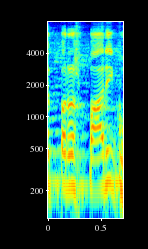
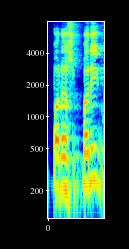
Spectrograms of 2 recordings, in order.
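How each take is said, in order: First: पारस्परिक said here as pa-ras-paa-rik; correct long vowel. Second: पारस्परिक said as pa-ras-pa-rik, all short "a"; wrong short vowel. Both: Shown as a demonstration. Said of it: "पारस्परिक होता है".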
